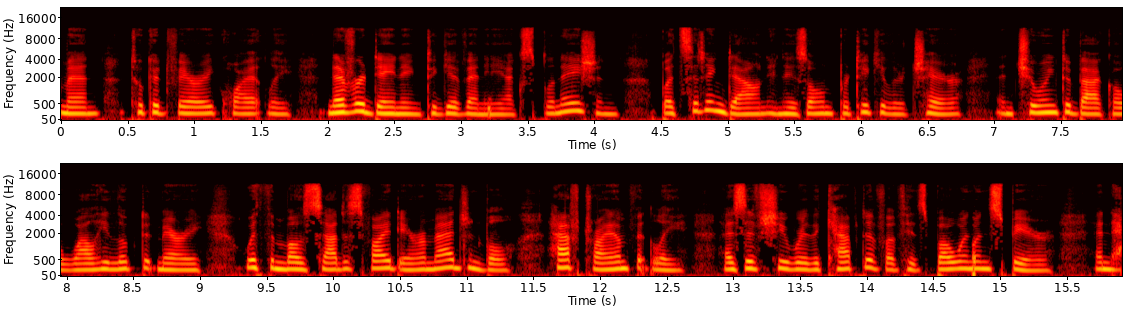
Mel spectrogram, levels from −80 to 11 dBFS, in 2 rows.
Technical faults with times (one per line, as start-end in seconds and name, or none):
0.11-15.87 clock slip clicks
3.21-3.25 repeated frames
14.80-14.89 repeated frames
